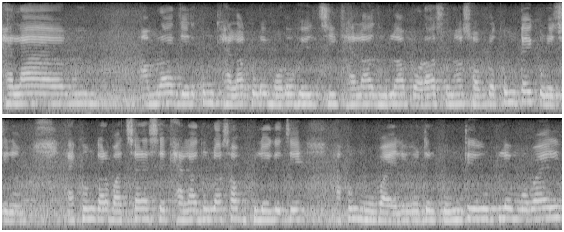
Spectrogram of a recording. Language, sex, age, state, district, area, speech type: Bengali, female, 30-45, West Bengal, Purba Bardhaman, urban, spontaneous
